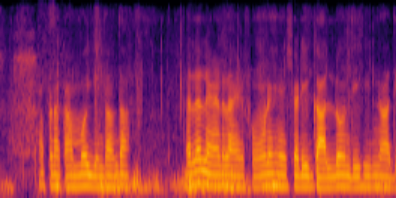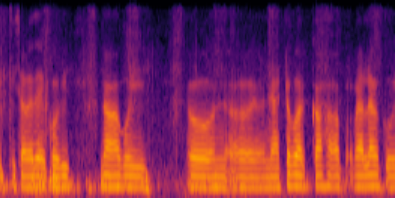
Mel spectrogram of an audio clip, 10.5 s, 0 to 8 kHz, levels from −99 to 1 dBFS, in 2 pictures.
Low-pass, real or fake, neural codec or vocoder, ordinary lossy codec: 7.2 kHz; real; none; Opus, 24 kbps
